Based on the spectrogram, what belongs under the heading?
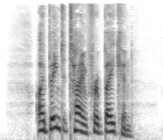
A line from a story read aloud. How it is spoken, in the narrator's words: Mott blurted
